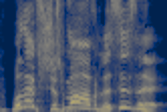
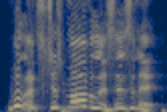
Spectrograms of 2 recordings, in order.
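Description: First: High, fast Monty Python-style British sarcasm; British accent. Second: Put-on high, fast sarcastic British accent. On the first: Retold or imitated. Comparing Giles to a Monty Python sketch, high fast British accent. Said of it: "Monty Python when he was doing the sketch". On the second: Quoting Giles losing his temper, fast sarcastic British accent. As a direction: sneer it in a posh British accent. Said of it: "real British accent".

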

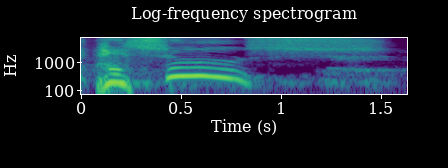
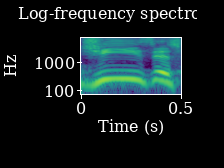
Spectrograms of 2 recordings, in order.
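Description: First: Jesus said the Spanish way, hay-SOOS, softer and drawn out; Spanish-style Jesus, stressed on the long second syllable; Spanish pronunciation. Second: Said in the usual way. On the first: Shown as a demonstration.

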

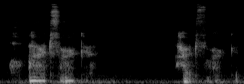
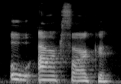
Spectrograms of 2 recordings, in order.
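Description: First: Zacht, stemloos fluisteren; gefluister. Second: Langzame, hogere aanroep; voorgelezen aanroep. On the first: A narrator's reading. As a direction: fluister het als een stem in gedachten, met een pauze. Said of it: "hoorde in gedachten iedereen fluisteren". (fluisterend voorgelezen) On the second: Acted. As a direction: spreek het dier gedragen aan, met dalende toon. Dieren spreken aardvarken aan in verhaal. (hardop aanroepen in voorleesstem)

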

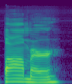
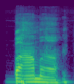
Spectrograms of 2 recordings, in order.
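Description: First: Said in the usual way. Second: "Bama" for Bomber, final R dropped to "ah". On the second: Shown as a demonstration. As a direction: say "Bama" low, ending in an open "ah" with no R. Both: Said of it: "if I couldn't say my R's".

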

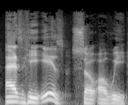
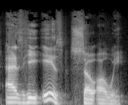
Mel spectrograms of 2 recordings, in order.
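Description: First: Slow, weighty as he is, so are we; stressed teaching phrase. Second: Slow, fading as he is, so are we; softer repeat. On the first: Preacher teaching the congregation, slow stressed phrase. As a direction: lean on as he is and so are we, slowly. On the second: Preacher repeating the verse to the church, softer and slow. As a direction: let as he is, so are we sink in quietly. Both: Shown as a demonstration. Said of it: "I'm teaching you today".

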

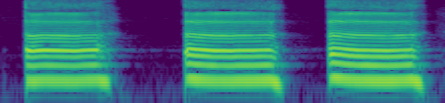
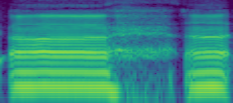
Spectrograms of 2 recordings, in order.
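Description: First: High, droning mock stammer; mocking imitation. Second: Said in the usual way. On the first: Woman mimics him trying to find the words, mocking. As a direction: parrot someone's hesitation in a higher voice to needle them. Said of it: "she was being a bitch". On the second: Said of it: "I'm trying to, like, find the words".

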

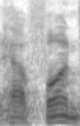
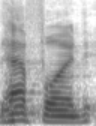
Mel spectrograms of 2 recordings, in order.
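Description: First: Said in the usual way. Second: Cheerful, emphatic "Have fun". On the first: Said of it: "He said". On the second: Retold or imitated. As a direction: punch "Have fun" with a lift. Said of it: "So he said".

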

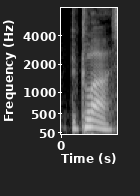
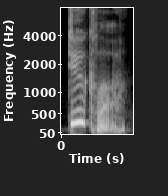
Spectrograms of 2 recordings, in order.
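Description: First: "DeClaw" said as duh-CLAW, with a weak first vowel; corrected name. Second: "Duclaw" said as DOO-claw, with an oo vowel; wrong name. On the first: Host correcting the brewery name to DeClaw. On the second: Host misreading the brewery name as Duclaw. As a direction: say "Duclaw" with a DOO first syllable. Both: Shown as a demonstration. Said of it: "I'm sorry".

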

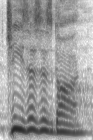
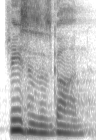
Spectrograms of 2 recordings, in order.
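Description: First: Said in the usual way. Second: Much lower, much softer echo of Jesus is gone; hushed repeat. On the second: Shown as a demonstration. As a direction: let it sink in, almost a hush. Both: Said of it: "repeated softer".

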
